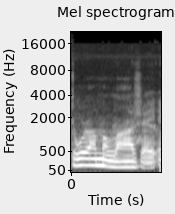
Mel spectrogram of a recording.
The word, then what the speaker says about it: Dora Milaje: Dora Milaje.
